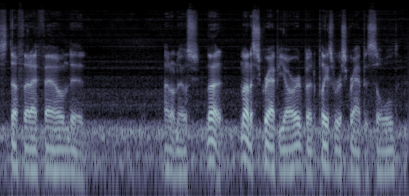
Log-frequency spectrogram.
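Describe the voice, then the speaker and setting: Vocal fry runs through a delivery with fairly even intonation. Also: man. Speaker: hobby blacksmith. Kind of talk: casual voice-over narration. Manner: rambling.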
